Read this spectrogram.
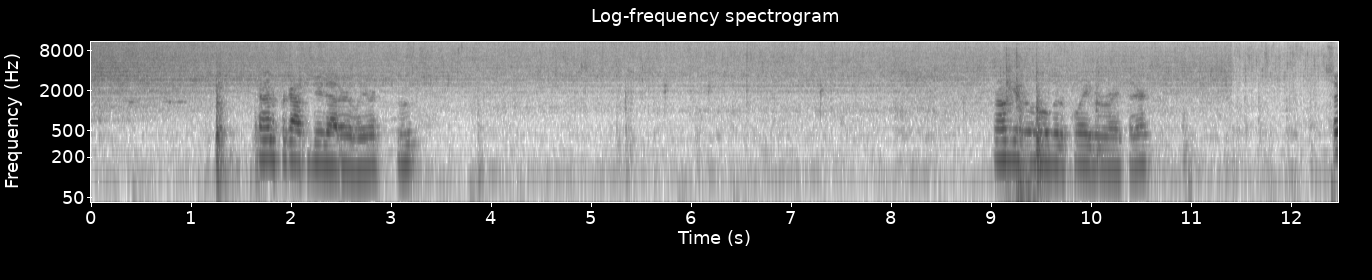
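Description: Fish sizzles in hot oil in a frying pan.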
